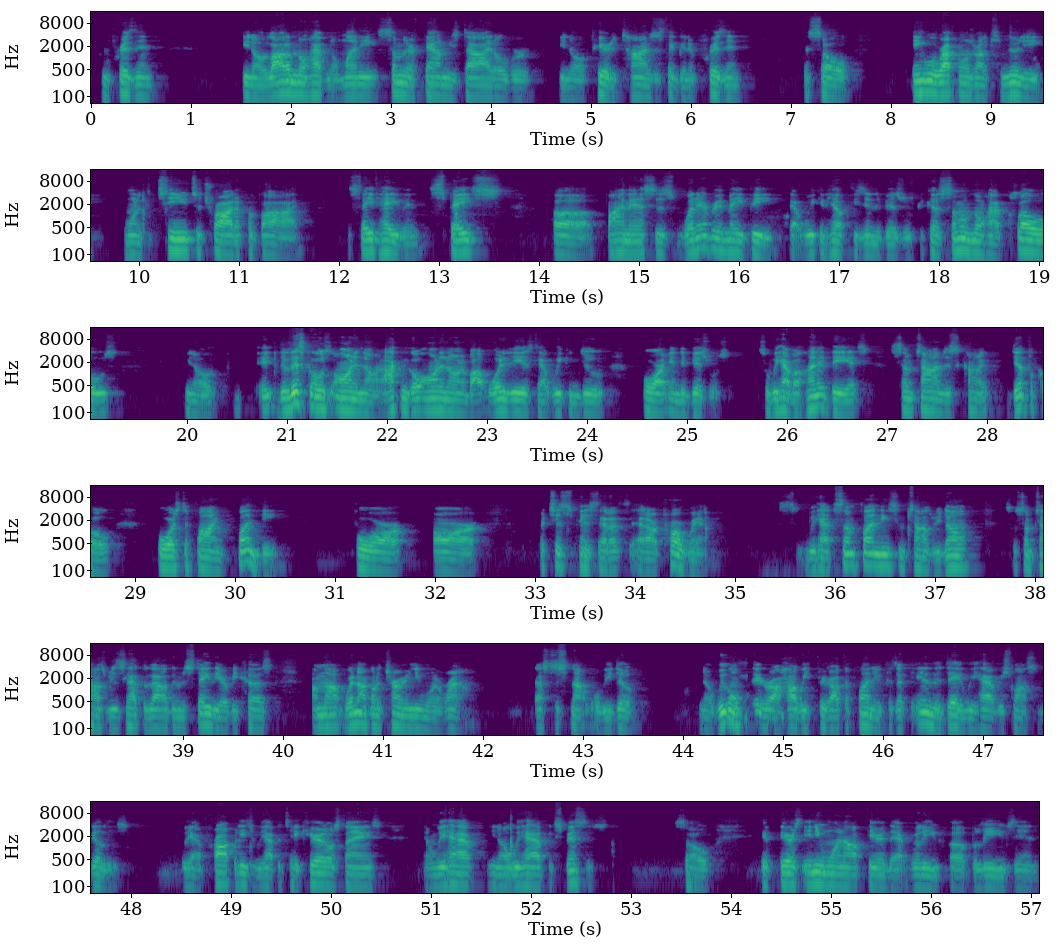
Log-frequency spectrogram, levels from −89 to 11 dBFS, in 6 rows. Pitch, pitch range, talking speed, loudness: 115 Hz, 105-125 Hz, 215 wpm, -28 LUFS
